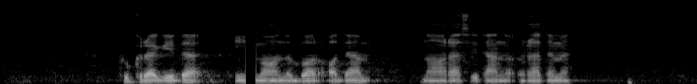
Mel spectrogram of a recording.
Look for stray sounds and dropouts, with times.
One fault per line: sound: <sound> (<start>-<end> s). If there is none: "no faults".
sound: dropout (2.5-2.6 s)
